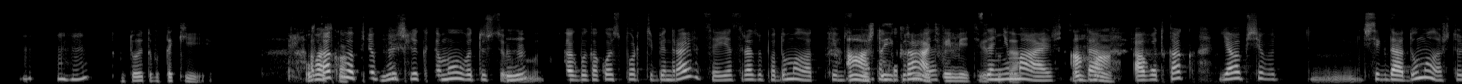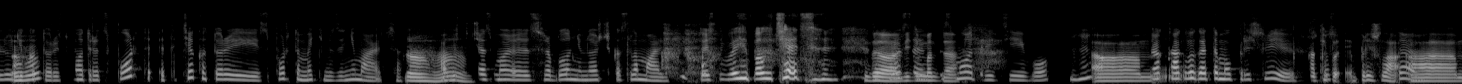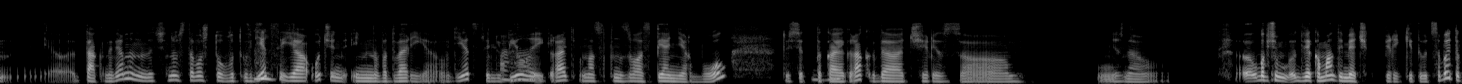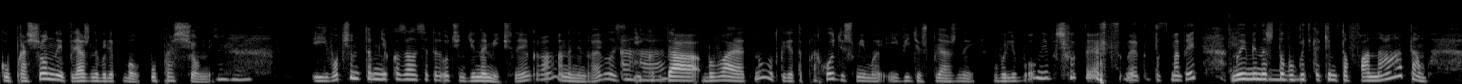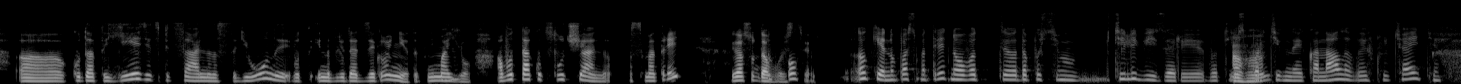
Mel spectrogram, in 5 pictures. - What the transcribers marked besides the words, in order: grunt; tapping; laugh; laughing while speaking: "получается"; joyful: "мне почему-то нравится на"; other background noise
- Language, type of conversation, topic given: Russian, unstructured, Какой спорт тебе нравится и почему?
- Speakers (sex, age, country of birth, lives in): female, 40-44, Russia, Germany; female, 40-44, Russia, United States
